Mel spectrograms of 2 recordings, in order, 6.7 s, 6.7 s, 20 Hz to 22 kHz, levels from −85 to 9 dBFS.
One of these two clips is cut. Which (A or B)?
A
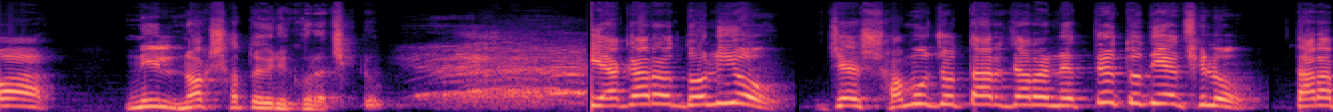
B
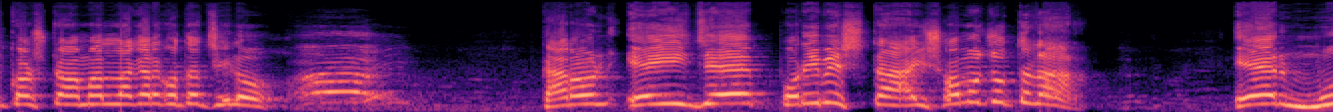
A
